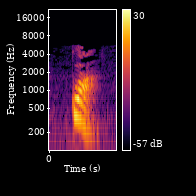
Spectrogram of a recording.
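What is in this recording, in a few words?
"挂", Mandarin Chinese; hsk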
